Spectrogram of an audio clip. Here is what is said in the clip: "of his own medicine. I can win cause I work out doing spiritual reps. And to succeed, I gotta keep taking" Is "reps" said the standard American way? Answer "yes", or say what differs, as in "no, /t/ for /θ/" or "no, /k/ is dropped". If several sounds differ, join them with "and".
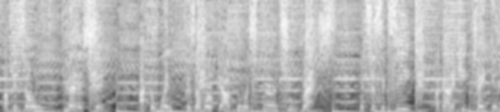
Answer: no, /p/ is dropped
